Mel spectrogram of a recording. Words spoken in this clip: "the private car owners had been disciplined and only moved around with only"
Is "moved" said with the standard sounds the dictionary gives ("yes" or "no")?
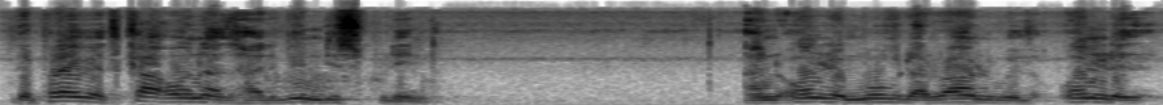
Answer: yes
